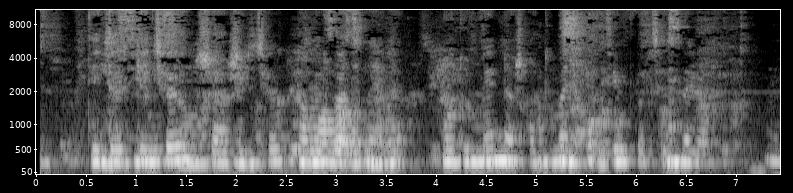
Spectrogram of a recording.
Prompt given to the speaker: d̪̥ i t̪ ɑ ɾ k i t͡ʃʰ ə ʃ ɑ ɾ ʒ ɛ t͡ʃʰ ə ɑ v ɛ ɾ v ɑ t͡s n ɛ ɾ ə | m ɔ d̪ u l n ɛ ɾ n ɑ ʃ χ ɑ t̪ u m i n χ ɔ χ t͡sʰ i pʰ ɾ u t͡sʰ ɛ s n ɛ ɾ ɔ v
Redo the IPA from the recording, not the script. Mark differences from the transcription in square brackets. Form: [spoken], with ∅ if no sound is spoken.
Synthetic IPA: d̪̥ i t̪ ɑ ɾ k i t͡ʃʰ ə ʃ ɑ ɾ ʒ [i] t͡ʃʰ ə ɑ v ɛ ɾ v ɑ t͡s n ɛ ɾ ə | m ɔ d̪ u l n ɛ ɾ n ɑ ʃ χ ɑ t̪ u m [ɛ] n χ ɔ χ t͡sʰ i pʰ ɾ [ɔ] t͡sʰ ɛ s n ɛ ɾ ɔ v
